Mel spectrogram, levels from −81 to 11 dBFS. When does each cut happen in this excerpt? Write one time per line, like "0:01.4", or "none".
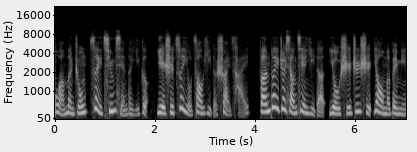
0:01.9
0:03.9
